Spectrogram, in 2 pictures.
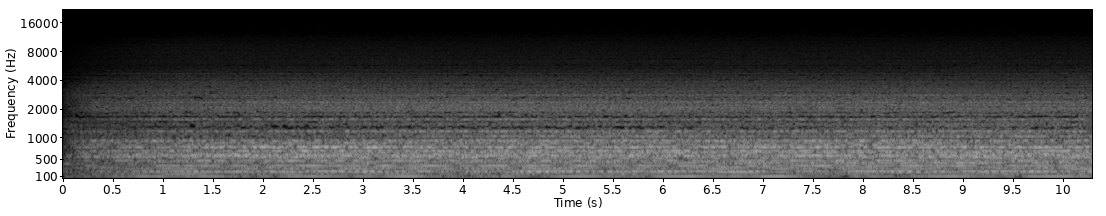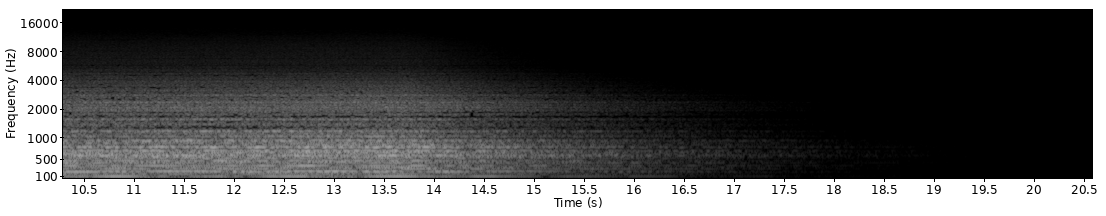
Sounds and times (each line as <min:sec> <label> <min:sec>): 0:00.0 Deep and dark dramatic choir 0:16.8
